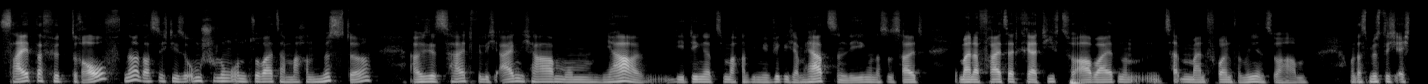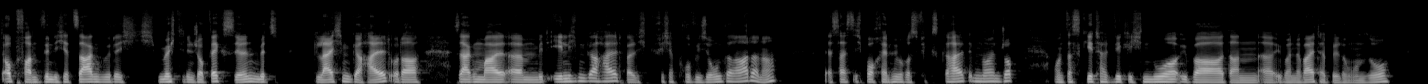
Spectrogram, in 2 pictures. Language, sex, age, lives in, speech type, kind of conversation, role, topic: German, male, 30-34, Germany, conversation, advice, user, Wie finde ich eine gute Balance zwischen meiner Außenwirkung und meinem inneren Selbst?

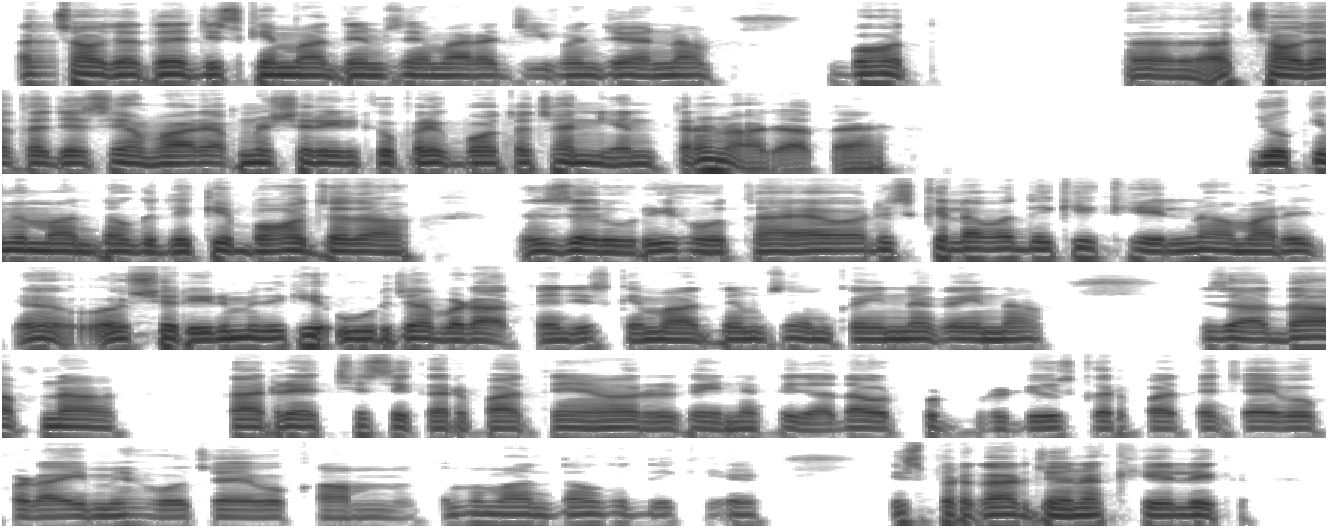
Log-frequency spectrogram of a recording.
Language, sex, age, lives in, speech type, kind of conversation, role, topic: Hindi, male, 20-24, India, conversation, unstructured, none, आपके हिसाब से खेल किस तरह जीवन को बदल सकते हैं?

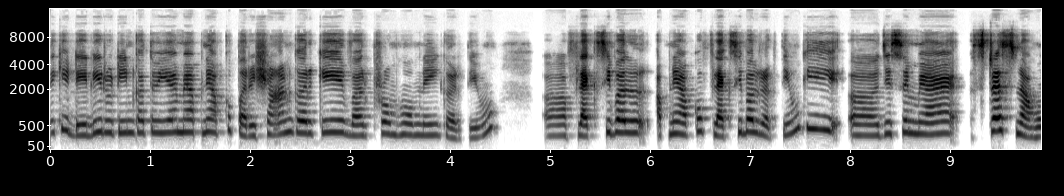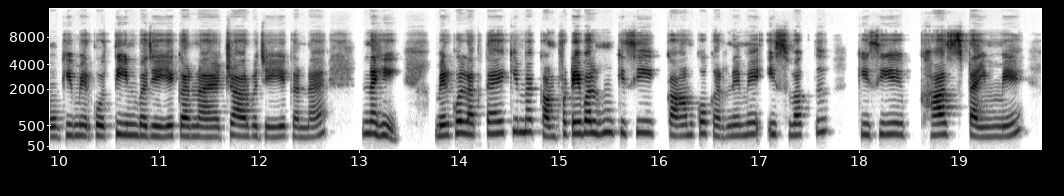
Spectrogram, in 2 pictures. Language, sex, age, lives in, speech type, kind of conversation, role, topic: Hindi, female, 45-49, India, conversation, podcast, guest, Work-from-home aur family ka balance aap kaise maintain karte hain?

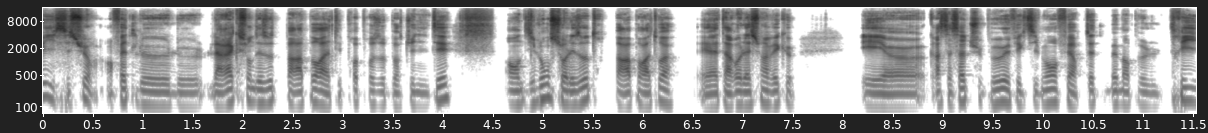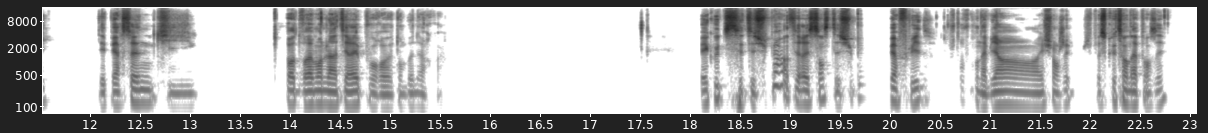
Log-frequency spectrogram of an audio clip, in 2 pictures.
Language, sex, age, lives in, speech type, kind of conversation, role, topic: French, male, 25-29, France, conversation, unstructured, none, Comment décides-tu quelles opportunités saisir pour ton avenir ?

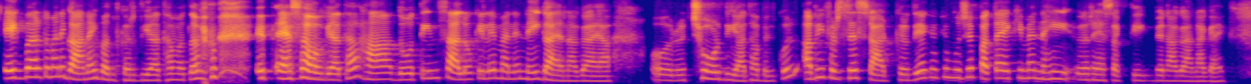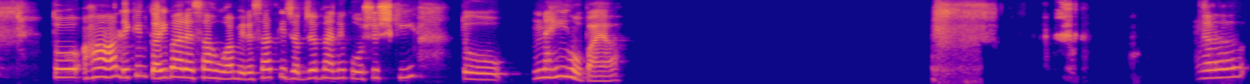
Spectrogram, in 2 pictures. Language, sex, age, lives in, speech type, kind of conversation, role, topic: Hindi, female, 25-29, India, conversation, podcast, guest, किस मौके पर आपके साथ कौन-सा गाना जुड़ गया था?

